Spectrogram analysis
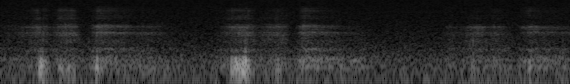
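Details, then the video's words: Elderly female Labrador Retriever sleeping indoors, breathing with soft snorting breaths: a few quick puffs near the start, a louder snort around three seconds, then quieter exhalations, over low room hiss. "Elderly dog sleeping with breathing sounds"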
